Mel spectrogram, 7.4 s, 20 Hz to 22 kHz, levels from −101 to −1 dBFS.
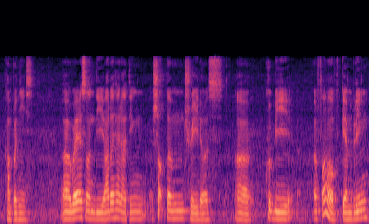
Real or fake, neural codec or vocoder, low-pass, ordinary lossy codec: fake; codec, 16 kHz, 8 kbps, FreqCodec, larger model; none; none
